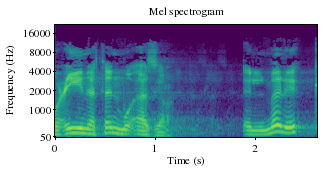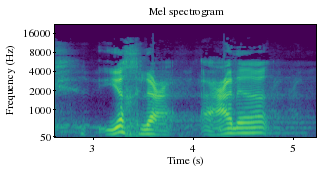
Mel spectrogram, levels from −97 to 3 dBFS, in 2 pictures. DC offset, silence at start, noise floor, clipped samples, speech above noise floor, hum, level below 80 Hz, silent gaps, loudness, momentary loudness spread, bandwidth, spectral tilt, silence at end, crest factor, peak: under 0.1%; 0 s; -51 dBFS; under 0.1%; 33 dB; none; -58 dBFS; none; -18 LUFS; 16 LU; 13 kHz; -4.5 dB/octave; 0.35 s; 16 dB; -4 dBFS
